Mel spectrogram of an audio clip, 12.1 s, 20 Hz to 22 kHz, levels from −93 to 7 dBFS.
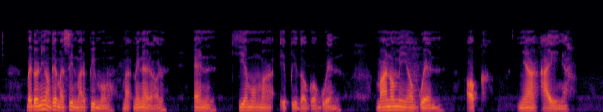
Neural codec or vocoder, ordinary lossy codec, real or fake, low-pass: codec, 16 kHz, 8 kbps, FunCodec, trained on LibriTTS, 25 frames a second; none; fake; 7.2 kHz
